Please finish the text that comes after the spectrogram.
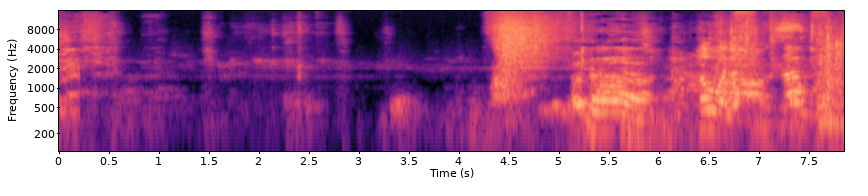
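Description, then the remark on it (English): Water is poured down a very deep well in Palestine, where Christ met the Samaritan woman, to hear how deep it is: after quiet, faint shuffling, a sudden rushing splash bursts out, followed at once by several excited voices talking over each other. “poured down some water into the well, and it took seconds before we could hear it dropping down on the bottom”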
